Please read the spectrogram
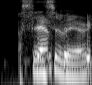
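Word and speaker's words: Sansevieria: Is that how you say it? – Sensiviera, yeah, right.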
